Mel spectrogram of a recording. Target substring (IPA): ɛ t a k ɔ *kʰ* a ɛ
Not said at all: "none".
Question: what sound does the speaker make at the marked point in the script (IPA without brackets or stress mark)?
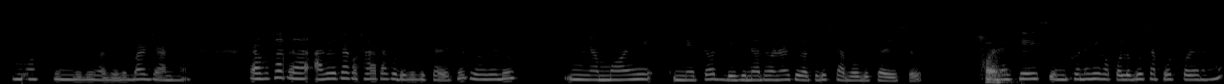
tʰ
